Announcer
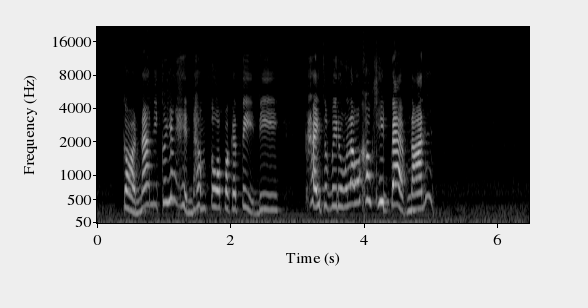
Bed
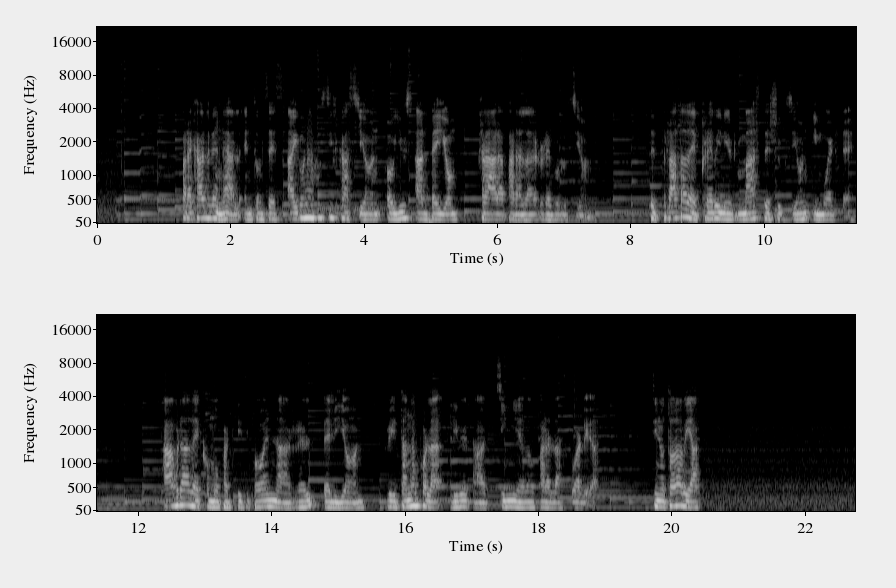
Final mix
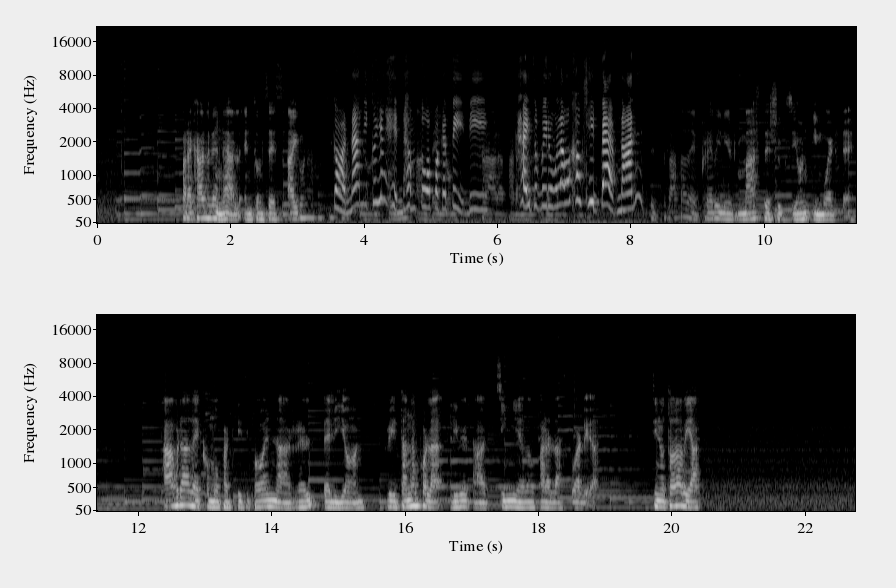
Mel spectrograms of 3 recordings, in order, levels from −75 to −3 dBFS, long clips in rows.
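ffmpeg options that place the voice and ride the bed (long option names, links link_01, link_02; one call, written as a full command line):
ffmpeg -i stem1.wav -i stem2.wav -filter_complex "[0:a]adelay=3150,volume=-3dB[link_01];[1:a]volume=18.5dB,afade=type=out:start_time=2.93:duration=0.21:silence=0.11885,afade=type=in:start_time=8.88:duration=1.45:silence=0.105925[link_02];[link_01][link_02]amix=inputs=2:normalize=0" out.wav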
